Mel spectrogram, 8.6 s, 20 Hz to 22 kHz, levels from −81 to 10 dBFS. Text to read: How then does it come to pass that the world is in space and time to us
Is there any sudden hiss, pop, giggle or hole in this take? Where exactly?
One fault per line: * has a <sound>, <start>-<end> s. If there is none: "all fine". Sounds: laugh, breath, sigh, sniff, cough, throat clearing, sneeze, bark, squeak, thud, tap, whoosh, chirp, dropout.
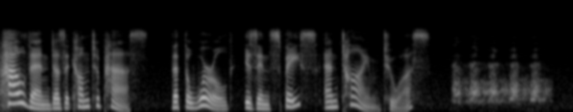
* has a bark, 6.8-8.3 s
